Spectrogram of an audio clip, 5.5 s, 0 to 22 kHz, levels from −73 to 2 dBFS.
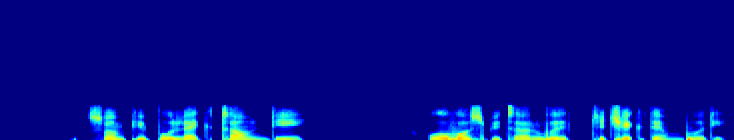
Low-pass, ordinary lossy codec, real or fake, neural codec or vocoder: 5.4 kHz; none; fake; codec, 16 kHz, 0.7 kbps, FocalCodec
